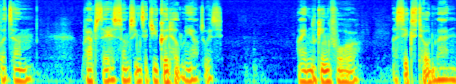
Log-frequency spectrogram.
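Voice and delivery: whispering softly. The elf leans in close and speaks to you: soft whisper. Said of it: "speaks to you in a soft whisper".

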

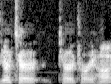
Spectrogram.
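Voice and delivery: ordinary talk

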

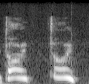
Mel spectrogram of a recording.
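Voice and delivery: very loud, very high-pitched shout. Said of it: "you just hear [name] shouting".

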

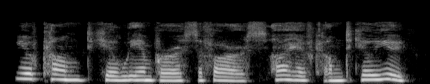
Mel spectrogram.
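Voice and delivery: plain reading voice

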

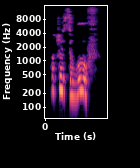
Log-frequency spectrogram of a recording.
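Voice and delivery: ordinary delivery

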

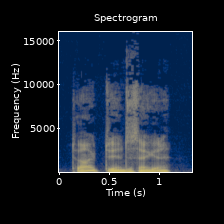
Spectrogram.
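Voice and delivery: mock mumbled voice. Recounting what Mumble used to say, mumbling like Mumble.

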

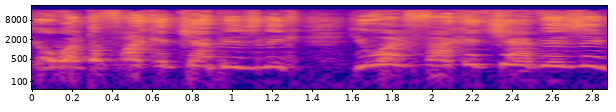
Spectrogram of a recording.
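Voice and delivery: very high, shrill, frantic, out-of-control screaming rant. Retelling how he lost his mind in the last episode after missing the Champions League, imitating Arteta screaming. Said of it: "He was screaming".

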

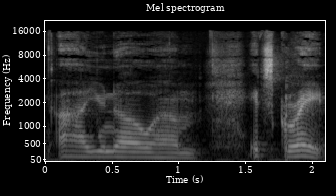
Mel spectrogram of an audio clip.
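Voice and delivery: very slow, every phrase rising upward in pitch. Acting out how another speaker answered an interviewer: imitating upward-inflecting interview voice. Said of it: "I can't get out of the character".

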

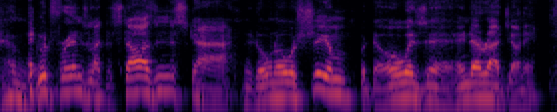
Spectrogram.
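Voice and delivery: put-on talking like an old man. Doing a bit about old man Ciampa on a chair: old man Ciampa voice. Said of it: "Old man Ciampa's voice on that".

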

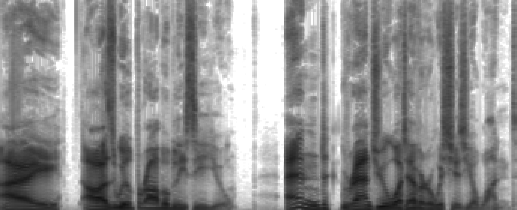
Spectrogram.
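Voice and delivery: put-on light pirate accent with a drawn-out aye. Narrator voicing a wishy-washy goofball character, in a bit of a pirate accent. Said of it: "I gave him a bit of a pirate accent".

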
